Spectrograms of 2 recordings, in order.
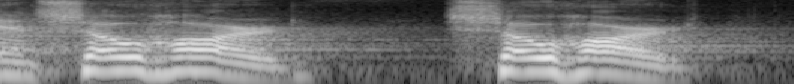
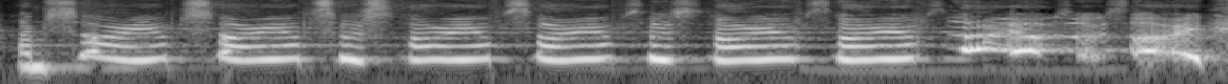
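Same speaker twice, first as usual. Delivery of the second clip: high, pleading, sobbing imitation of his wife; imitating crying wife; 13 semitones higher than usual. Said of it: "Guess what she's saying repetitively?".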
